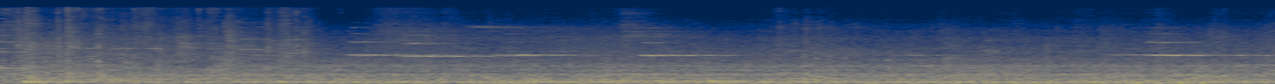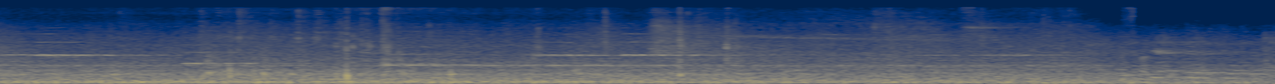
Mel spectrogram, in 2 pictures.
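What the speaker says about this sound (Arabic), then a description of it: "هذا هو مترو صبيحة غوكشن كاديكوي" Istanbul's Sabiha Gökçen–Kadıköy metro train runs inside the station with a steady mechanical rumble, creaks and brief high tonal whines. Someone talks over it for most of the stretch.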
